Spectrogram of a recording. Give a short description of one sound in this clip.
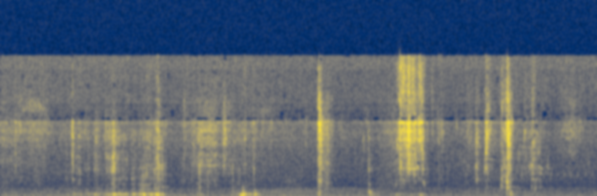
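Plastic water cans knock and clatter on stones.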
